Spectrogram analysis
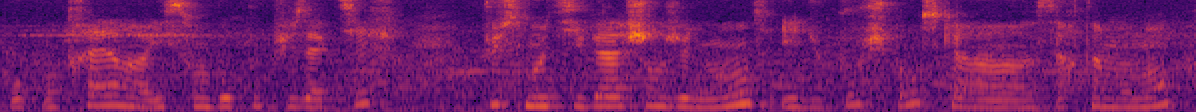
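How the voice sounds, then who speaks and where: A woman's voice: on the high side, normal speed. A young woman from France with a French accent, answering interview questions casually and hesitantly, with many filler sounds. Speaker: interviewee, volunteer. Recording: noisy background hiss.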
